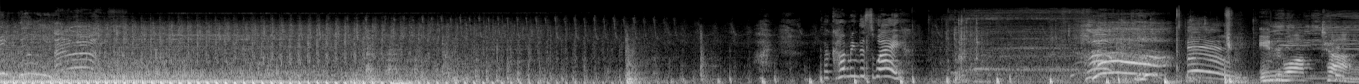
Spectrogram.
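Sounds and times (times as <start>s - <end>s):
helicopter rotor blades thumping: 0.0s - 12.8s
speech: 8.8s - 9.1s, 12.9s - 13.5s.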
